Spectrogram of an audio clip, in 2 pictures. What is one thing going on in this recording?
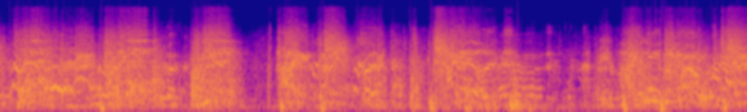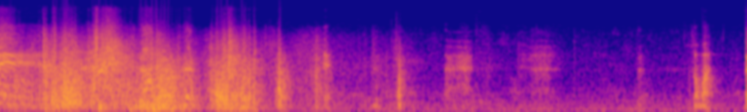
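Men shout and grunt loudly close by.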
